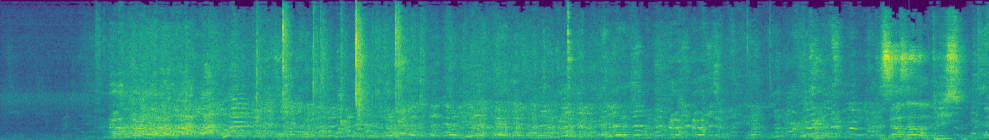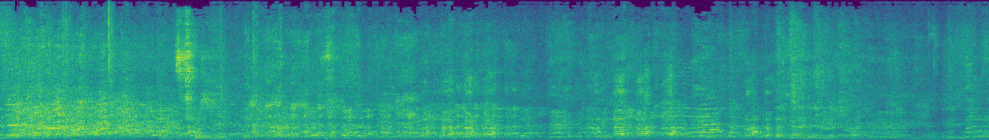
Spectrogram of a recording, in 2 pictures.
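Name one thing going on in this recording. An audience laughs loudly.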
